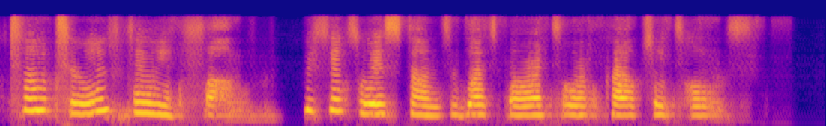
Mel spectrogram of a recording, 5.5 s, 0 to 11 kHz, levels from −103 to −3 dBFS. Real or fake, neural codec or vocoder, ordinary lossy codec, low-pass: fake; codec, 16 kHz, 0.5 kbps, FreqCodec, smaller model; none; 7.2 kHz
